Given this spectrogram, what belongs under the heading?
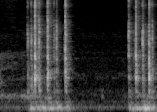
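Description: Keys clatter on a computer keyboard in two short bursts of rapid typing separated by a silent pause, close and crisp with no voices.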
